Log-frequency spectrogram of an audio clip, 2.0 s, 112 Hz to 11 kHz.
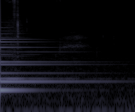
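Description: A ukulele chord, the alternative A7 fingering, strummed once just before and ringing out, fading steadily until it has almost died away near the end.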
